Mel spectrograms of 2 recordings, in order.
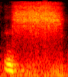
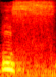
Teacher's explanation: فصارت قريبة من الشين، يعني لولا انتشار الهواء في الفم الذي يحدث مع الشين لخرج من بين الثنايا وحدث الصفير، حدث الصفير وصارت سينا، وصارت سينا إلى حد ما. · Term: التفشي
